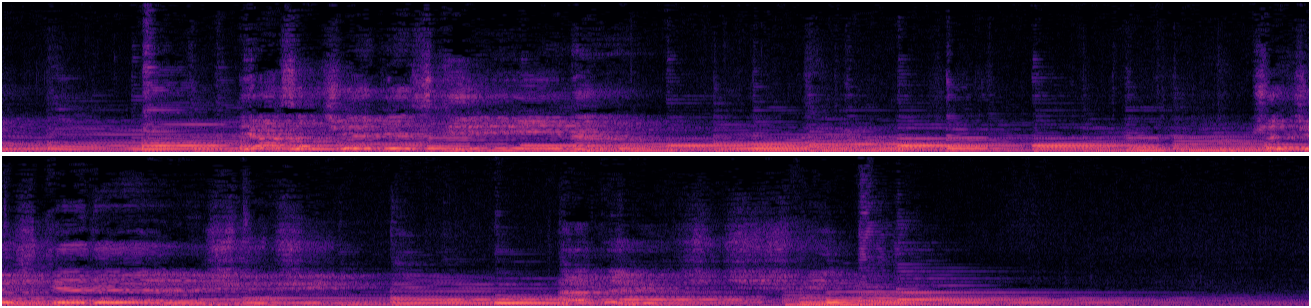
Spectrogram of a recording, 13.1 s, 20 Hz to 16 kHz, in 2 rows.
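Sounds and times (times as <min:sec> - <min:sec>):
classical guitar fingerstyle: 0:00.0 - 0:13.0.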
